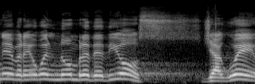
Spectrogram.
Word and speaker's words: Yahweh: La forma más correcta de pronunciar el nombre de Dios sería Yahweh. Pero si usted le dice Jehová, Él no se enoja. Si usted le dice Yahvé, tampoco se enoja.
